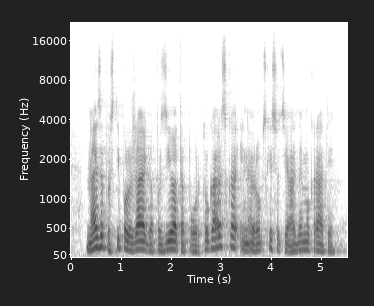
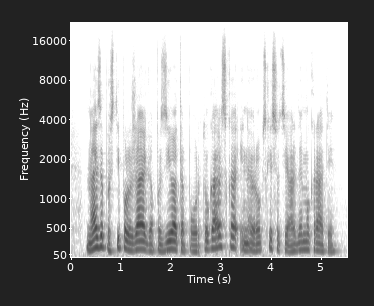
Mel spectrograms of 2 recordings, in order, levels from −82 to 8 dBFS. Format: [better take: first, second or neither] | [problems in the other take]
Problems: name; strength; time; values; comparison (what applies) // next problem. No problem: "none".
second | room echo; dies away in 1.2 s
